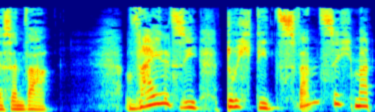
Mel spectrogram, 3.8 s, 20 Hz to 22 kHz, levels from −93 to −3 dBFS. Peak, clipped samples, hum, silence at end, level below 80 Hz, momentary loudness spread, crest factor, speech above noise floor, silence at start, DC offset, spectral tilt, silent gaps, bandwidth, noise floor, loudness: -2 dBFS; under 0.1%; none; 0.05 s; -60 dBFS; 12 LU; 18 dB; 31 dB; 0 s; under 0.1%; -3 dB/octave; none; 17 kHz; -50 dBFS; -17 LUFS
